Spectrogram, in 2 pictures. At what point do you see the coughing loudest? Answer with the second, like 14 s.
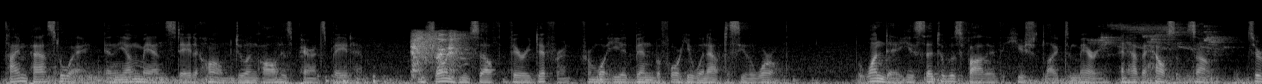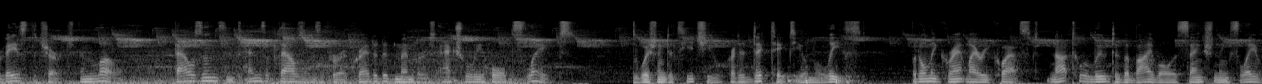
4 s.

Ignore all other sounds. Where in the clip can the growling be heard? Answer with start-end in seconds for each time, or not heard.
not heard.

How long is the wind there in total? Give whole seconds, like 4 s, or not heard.
18 s.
